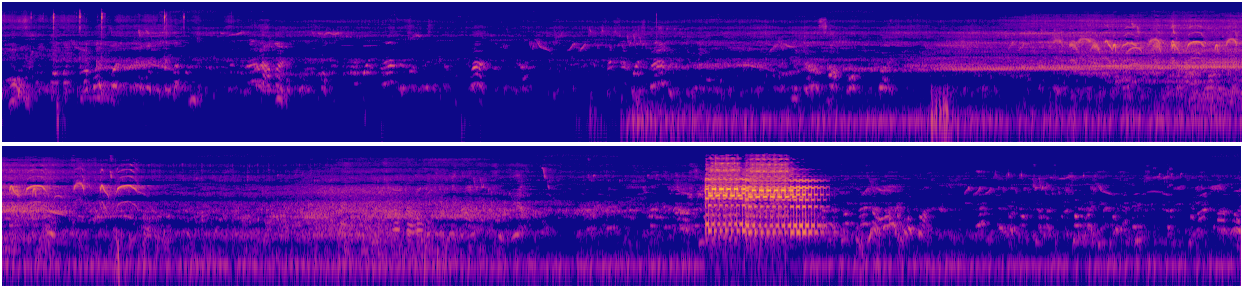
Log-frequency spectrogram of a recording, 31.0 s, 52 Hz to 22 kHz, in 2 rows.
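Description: Faint, indistinct voices of people arguing at a distance, over a steady low hum. About 25 seconds in, a loud steady tone sounds for about a second and a half.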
